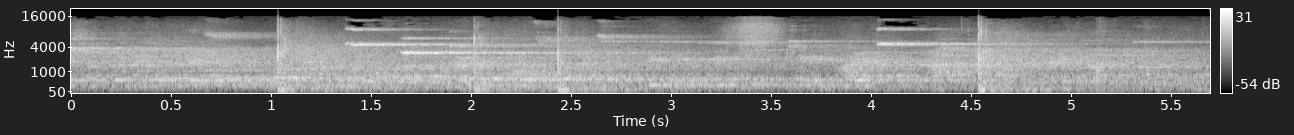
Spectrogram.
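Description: A basketball bounces on the floor with hollow thuds.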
